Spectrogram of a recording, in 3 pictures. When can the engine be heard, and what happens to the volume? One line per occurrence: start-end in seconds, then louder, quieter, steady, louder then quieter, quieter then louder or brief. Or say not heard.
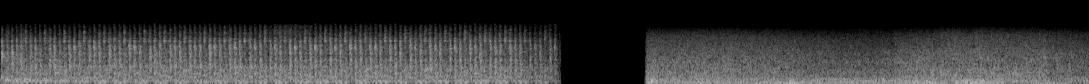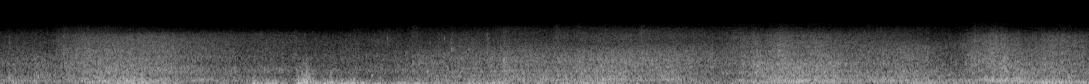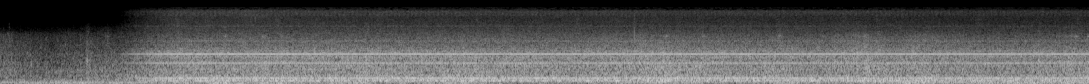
0.0-5.6 steady
22.9-32.6 steady.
